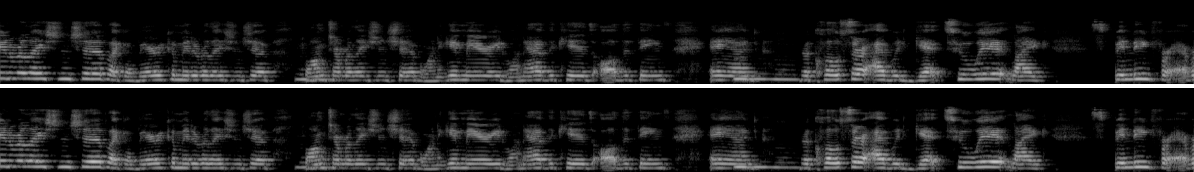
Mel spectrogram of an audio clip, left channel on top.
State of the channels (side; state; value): both; normal; correlation 0.50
